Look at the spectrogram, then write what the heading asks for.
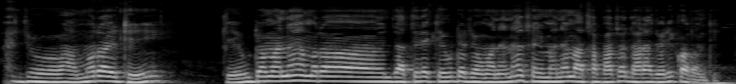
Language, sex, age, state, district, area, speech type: Odia, male, 45-60, Odisha, Kendujhar, urban, spontaneous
